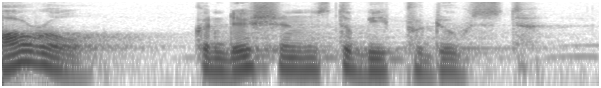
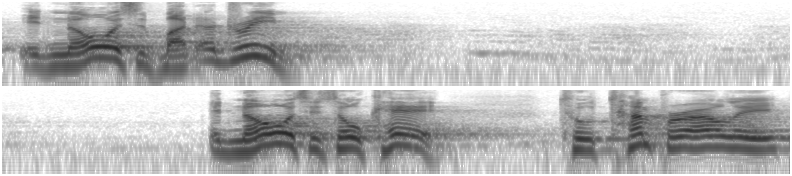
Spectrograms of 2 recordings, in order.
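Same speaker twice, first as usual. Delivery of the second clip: rising to full preaching force, louder and higher on each line; building preaching; 8 semitones higher, 8 dB louder than usual. Acted. Teacher building to a peak for the students, preaching louder and higher. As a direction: hammer each "knows" harder until you ring out.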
